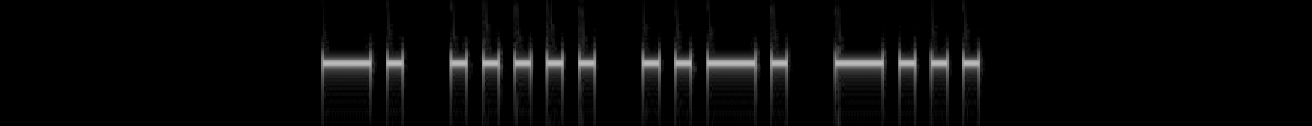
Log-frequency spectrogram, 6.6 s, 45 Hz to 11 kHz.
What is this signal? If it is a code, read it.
Morse code, heard as a keyed tone, about 15 wpm, 700 Hz. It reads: N5FB
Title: USA Call Signs - 4 Characters - Repeated 2x - 15wpm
